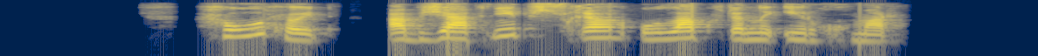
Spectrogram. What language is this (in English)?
Abkhazian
